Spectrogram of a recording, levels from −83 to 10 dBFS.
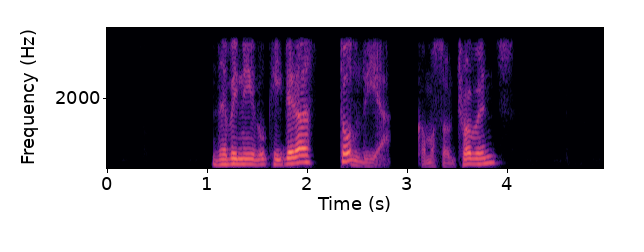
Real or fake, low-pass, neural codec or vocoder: fake; 3.6 kHz; codec, 16 kHz in and 24 kHz out, 0.4 kbps, LongCat-Audio-Codec, fine tuned four codebook decoder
